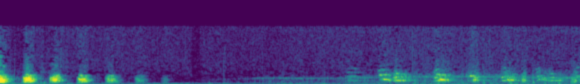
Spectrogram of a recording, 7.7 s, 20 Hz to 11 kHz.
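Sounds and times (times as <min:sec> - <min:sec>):
several dogs barking: 0:00.0 - 0:02.3, 0:03.2 - 0:07.7.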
